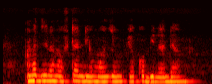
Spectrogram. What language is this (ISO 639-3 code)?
swa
